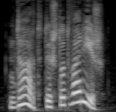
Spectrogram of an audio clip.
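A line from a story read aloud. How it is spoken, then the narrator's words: Alarmed exclamation. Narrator (Russian): воскликнула она, увидев, что я замахнулся на демона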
